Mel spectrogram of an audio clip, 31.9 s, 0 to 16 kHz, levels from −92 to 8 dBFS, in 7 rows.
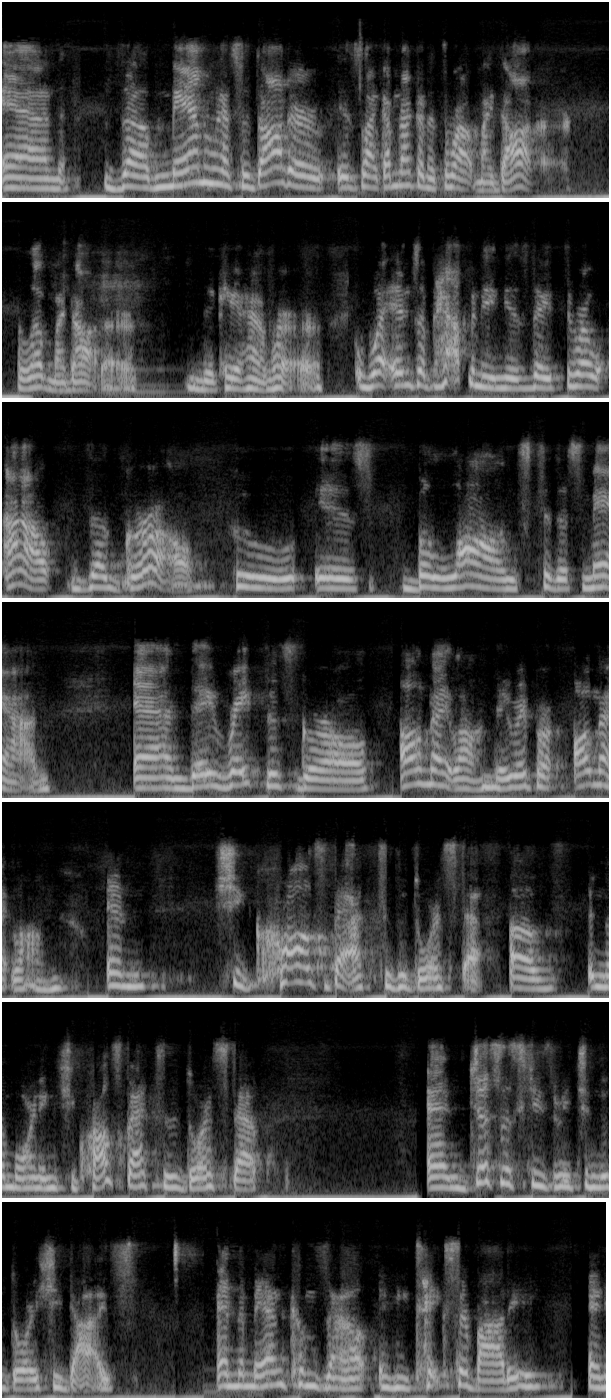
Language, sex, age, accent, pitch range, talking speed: English, female, 50-69, American, 190-235 Hz, 170 wpm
